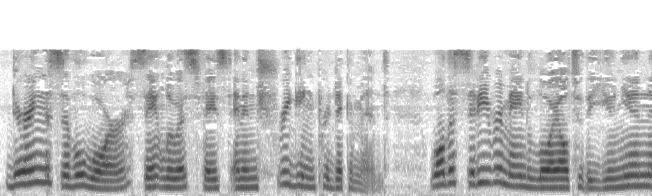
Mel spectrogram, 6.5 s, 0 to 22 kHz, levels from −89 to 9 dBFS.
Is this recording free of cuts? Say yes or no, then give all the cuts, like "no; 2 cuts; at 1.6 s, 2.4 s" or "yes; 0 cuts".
yes; 0 cuts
